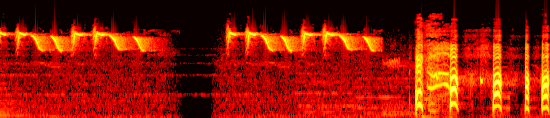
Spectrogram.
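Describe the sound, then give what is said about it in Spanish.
Blue tit song: two bright, high trilled phrases of quick repeated notes with a short pause between, followed by a few harsher, lower calls near the end. “¡Es el herrerillo!”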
